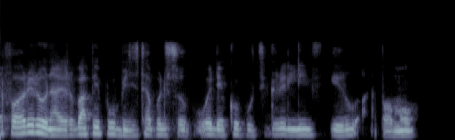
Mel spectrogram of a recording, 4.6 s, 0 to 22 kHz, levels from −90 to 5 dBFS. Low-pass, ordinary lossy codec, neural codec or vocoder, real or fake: 7.2 kHz; none; codec, 16 kHz, 2 kbps, X-Codec, WavLM features, trained on Multilingual LibriSpeech; fake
